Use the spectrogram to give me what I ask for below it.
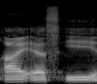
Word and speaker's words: Ise: This is it's spelled I-S-E in English, Ise Temple.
